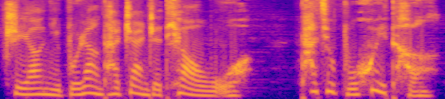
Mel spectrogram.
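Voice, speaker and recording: A woman's voice: fairly low pitch, animated, moderate pace, darkish tone, slightly rough, no room sound. A woman playing a practical, plain-spoken animal-shop keeper, firm but caring, in a scripted drama. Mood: patient, instructive.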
